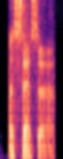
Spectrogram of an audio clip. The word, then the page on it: assessor: British English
